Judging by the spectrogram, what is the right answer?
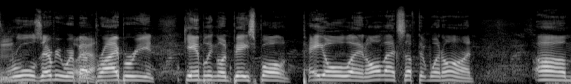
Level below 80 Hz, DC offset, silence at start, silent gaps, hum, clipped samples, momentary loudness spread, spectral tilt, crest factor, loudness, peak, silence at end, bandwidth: -46 dBFS; under 0.1%; 0 s; none; none; under 0.1%; 7 LU; -4.5 dB/octave; 16 dB; -17 LUFS; -2 dBFS; 0 s; 14 kHz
